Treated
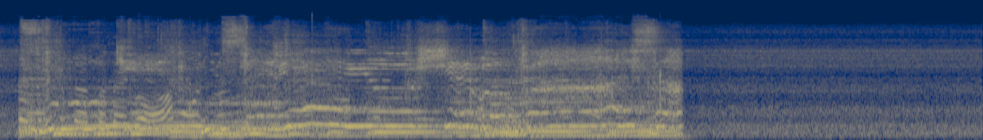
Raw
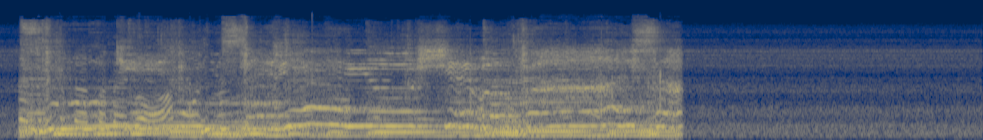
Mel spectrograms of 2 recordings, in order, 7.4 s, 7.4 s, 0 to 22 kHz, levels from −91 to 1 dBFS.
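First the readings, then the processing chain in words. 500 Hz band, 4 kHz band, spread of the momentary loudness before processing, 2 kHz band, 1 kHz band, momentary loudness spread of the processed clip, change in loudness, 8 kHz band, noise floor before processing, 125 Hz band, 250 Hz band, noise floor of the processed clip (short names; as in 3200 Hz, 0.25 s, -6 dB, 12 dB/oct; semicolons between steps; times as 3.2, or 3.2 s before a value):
-3.5 dB, -3.5 dB, 1 LU, -3.5 dB, -3.5 dB, 20 LU, -3.5 dB, -3.5 dB, -48 dBFS, -4.5 dB, -4.0 dB, -48 dBFS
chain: notches 50/100/150 Hz; in parallel at +1.5 dB: limiter -19 dBFS, peak gain reduction 7.5 dB; on the sum: upward compressor, threshold -32 dBFS; gain -8.5 dB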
